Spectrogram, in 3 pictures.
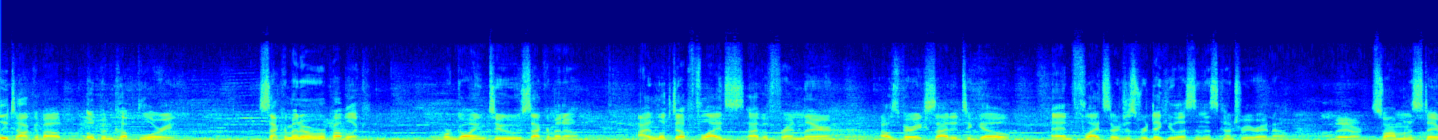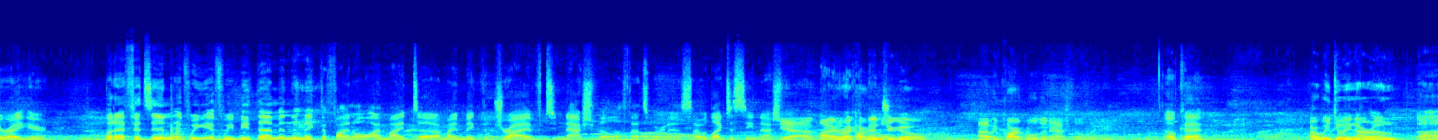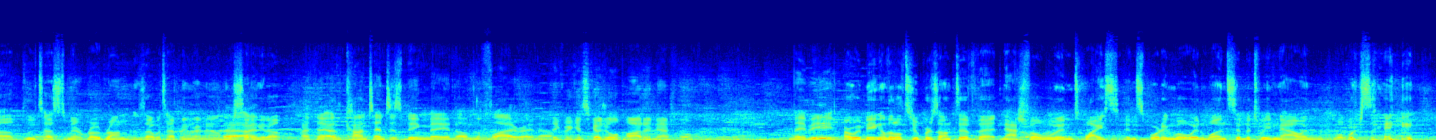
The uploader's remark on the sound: We recorded the show just after the final whistle on Saturday from our very first Watch Party at Strange Days Brewing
